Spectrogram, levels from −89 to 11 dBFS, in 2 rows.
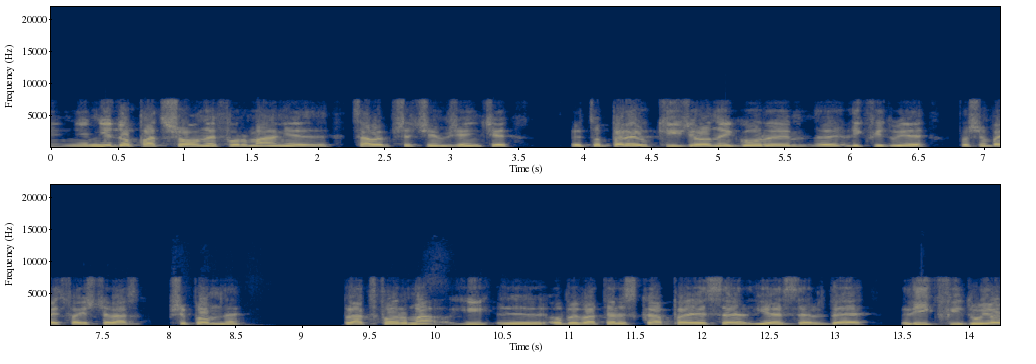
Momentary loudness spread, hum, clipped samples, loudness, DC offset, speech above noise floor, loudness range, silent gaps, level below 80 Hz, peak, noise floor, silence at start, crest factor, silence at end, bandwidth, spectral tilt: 6 LU; none; under 0.1%; -22 LUFS; under 0.1%; over 69 dB; 3 LU; none; -70 dBFS; -10 dBFS; under -90 dBFS; 0 s; 12 dB; 0 s; 8 kHz; -5.5 dB/octave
